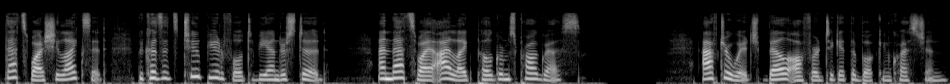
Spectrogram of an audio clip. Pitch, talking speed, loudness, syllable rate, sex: 230 Hz, 175 wpm, -19 LUFS, 5.7 syllables/s, female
